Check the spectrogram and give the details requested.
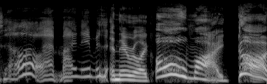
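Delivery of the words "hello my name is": put-on elderly woman voice, pitched up. Recalling doing voices for people in a car: old lady voice. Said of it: "here's the old lady voice".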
